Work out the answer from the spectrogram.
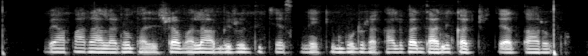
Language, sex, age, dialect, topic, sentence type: Telugu, male, 25-30, Southern, banking, statement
